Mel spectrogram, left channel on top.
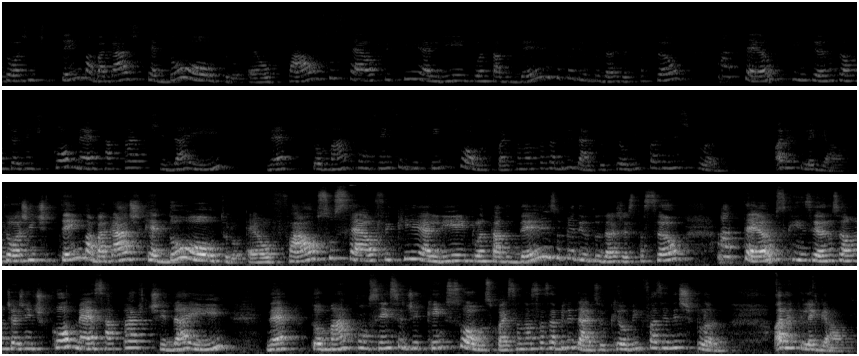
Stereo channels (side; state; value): left; quieter; 25.0 dB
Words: a gente tem uma bagagem que é do outro, é o falso self que ali é implantado desde o período da gestação até os 15 anos, onde a gente começa a partir daí, né, tomar consciência de quem somos, quais são nossas habilidades, o que eu vim fazer neste plano. Olha que legal.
